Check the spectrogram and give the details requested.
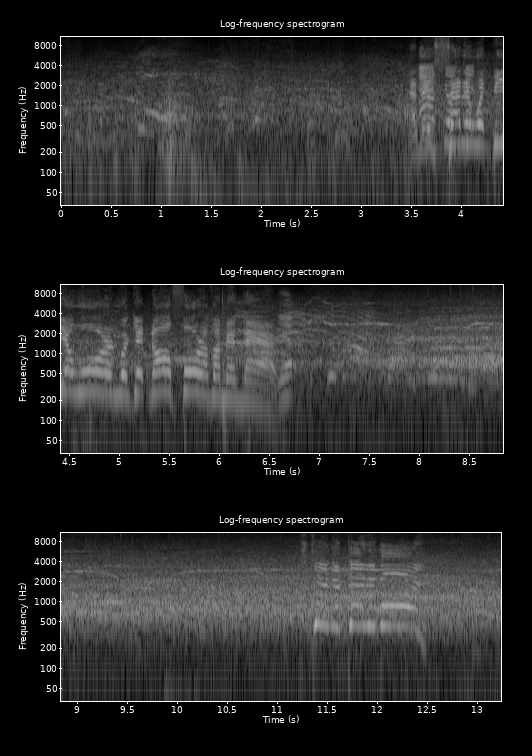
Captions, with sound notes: And they said it would be a war and we're getting all four of them in there. Yep. (crowd boos and cheers) Sting and Davey Boy!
